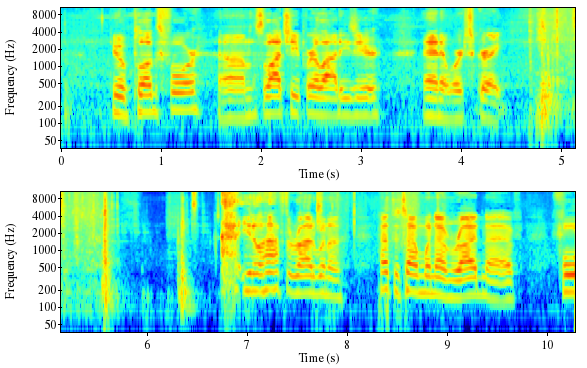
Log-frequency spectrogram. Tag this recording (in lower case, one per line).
speech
